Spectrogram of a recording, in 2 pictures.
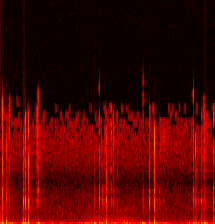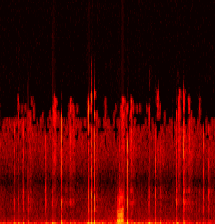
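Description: A single thin, small, flat coated-paper playing card is held at chest height and scratched and flexed with fingernails and fingertips. Quiet, irregular clicks, taps and short scratchy scrapes sound with little ring, mostly dull and low, with a brief brighter crinkling rustle near the five-second mark.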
